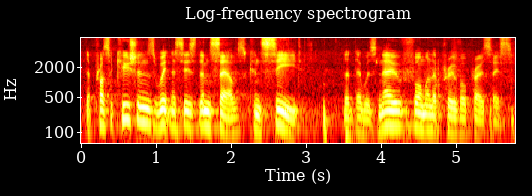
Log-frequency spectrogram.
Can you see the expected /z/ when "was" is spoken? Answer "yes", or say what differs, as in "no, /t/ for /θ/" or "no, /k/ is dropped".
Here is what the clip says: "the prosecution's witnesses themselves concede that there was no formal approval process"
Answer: yes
